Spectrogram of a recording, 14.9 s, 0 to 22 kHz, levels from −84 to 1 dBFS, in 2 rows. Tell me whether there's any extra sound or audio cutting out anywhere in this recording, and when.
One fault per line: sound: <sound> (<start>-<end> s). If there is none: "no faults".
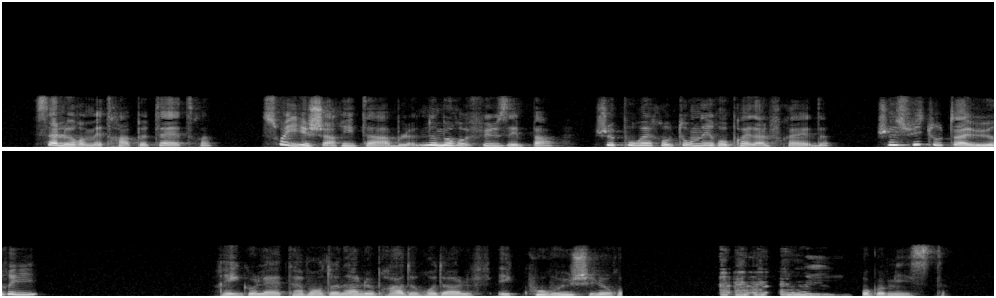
sound: throat clearing (12.8-13.8 s)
